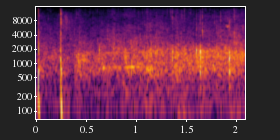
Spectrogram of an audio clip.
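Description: An audience breaks into applause, a dense, steady patter of many hands clapping at once, heard from a short distance with a single sharper clap near the start.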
